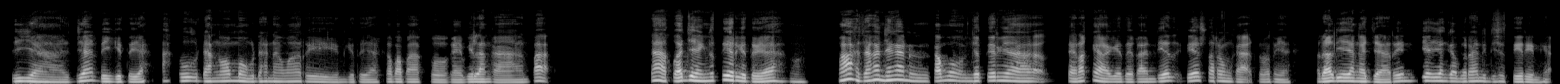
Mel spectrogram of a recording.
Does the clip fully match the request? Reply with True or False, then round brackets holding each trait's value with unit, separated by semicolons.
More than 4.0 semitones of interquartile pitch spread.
True (4.8 semitones)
